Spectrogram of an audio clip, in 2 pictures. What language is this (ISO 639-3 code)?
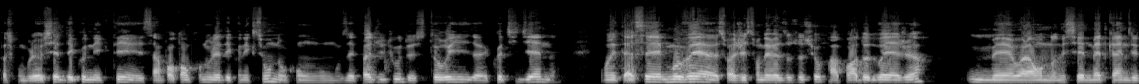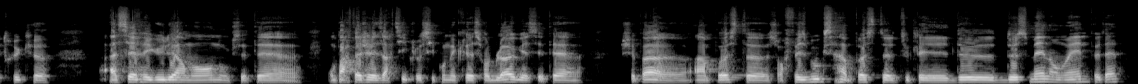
fra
